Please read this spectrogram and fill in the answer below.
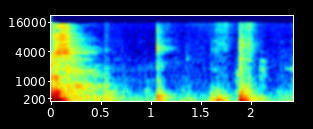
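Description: Hard plastic rear suspension arms of a Team Associated RC10B6.4 buggy clicking against the chassis as they are fitted by hand: a few short clicks, the loudest just before the end.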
